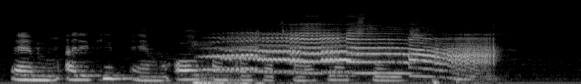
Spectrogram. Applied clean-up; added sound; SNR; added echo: none; Door; -5 dB; none.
